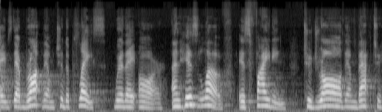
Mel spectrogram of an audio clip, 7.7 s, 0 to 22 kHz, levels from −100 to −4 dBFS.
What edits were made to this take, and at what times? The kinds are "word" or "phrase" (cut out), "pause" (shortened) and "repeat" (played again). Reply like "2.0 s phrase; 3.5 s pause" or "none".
3.3 s pause; 4.7 s pause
